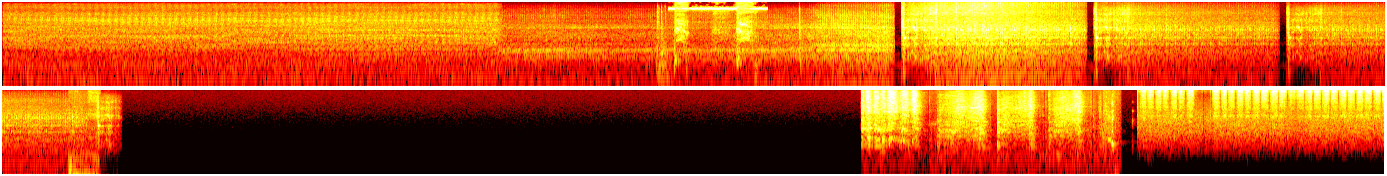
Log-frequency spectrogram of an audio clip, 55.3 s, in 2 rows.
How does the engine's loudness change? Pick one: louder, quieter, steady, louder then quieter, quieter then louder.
louder then quieter.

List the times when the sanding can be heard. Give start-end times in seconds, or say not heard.
44.8-55.2.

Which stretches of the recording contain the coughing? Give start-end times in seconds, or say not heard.
13.3-15.3, 28.9-29.6, 49.6-50.5.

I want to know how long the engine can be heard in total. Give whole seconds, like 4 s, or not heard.
30 s.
